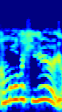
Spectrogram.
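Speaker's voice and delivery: put-on failed Spanish accent, pitched way up. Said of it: "I can't do a Spanish accent".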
